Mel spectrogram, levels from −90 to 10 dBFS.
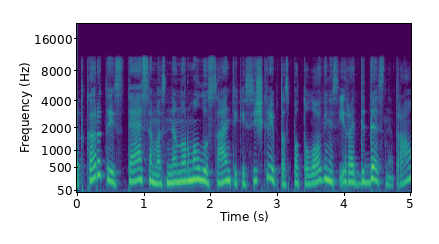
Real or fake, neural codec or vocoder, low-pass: real; none; 10.8 kHz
